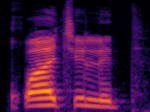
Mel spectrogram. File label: "qiwachii", Archi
